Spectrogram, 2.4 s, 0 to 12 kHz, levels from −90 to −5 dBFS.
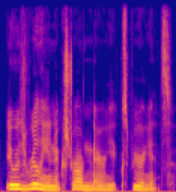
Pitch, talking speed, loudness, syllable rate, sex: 220 Hz, 155 wpm, -17 LUFS, 6.5 syllables/s, female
